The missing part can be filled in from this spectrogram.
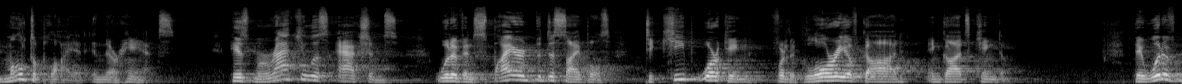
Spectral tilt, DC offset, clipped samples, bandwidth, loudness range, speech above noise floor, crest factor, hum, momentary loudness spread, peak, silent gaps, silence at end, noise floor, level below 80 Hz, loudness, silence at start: -4.5 dB/octave; under 0.1%; under 0.1%; 15.5 kHz; 5 LU; 40 dB; 20 dB; none; 17 LU; -2 dBFS; none; 0 s; -61 dBFS; -66 dBFS; -21 LUFS; 0 s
